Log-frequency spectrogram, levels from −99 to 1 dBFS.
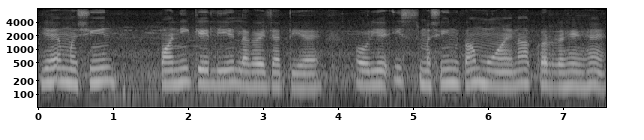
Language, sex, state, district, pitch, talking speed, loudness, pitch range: Hindi, male, Uttar Pradesh, Muzaffarnagar, 170 Hz, 135 wpm, -37 LUFS, 160-180 Hz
